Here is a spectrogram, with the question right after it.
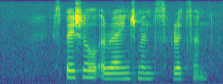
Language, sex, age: English, female, 20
